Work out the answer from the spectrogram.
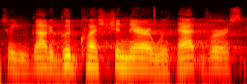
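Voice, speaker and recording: A man's voice: mid-range voice, fairly even intonation, normal speed, pushed and bright. A man moderating the question session, apologetic but firm about time. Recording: echoey lecture hall.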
